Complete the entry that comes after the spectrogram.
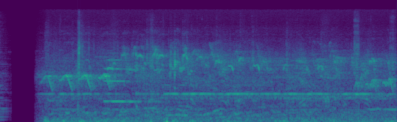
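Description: Birds chirping over outdoor background noise, with a steady thin tone underneath. It starts after about half a second of silence.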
